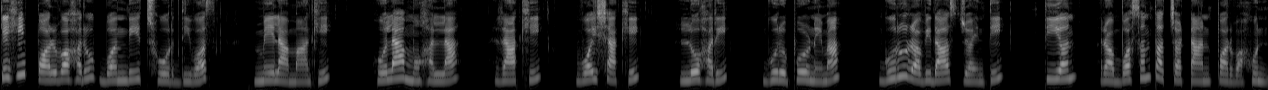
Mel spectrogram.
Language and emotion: Nepali, neutral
